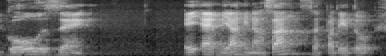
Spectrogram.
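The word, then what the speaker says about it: 午前: Jadi go ditambah kanji depan dibacanya gozeng.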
